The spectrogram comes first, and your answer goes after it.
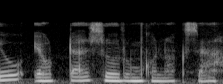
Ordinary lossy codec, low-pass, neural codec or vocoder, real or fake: none; 7.2 kHz; none; real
